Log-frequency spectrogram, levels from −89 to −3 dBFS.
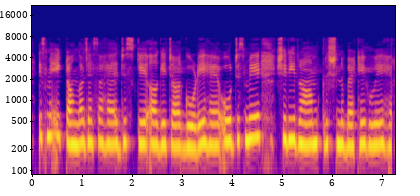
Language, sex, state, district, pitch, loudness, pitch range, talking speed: Hindi, female, Uttar Pradesh, Lalitpur, 240 Hz, -13 LUFS, 235-265 Hz, 150 wpm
